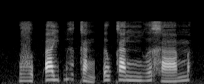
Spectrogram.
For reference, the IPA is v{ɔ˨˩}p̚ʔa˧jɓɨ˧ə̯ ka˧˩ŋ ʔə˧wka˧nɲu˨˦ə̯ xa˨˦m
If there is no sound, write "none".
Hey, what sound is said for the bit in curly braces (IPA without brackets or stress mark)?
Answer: ə˨˩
